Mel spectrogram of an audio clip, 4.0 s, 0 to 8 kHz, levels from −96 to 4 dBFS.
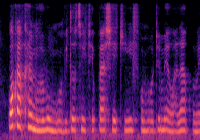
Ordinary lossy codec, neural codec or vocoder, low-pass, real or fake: none; codec, 16 kHz, 1 kbps, FunCodec, trained on LibriTTS, 50 frames a second; 7.2 kHz; fake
